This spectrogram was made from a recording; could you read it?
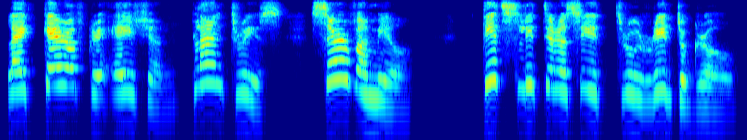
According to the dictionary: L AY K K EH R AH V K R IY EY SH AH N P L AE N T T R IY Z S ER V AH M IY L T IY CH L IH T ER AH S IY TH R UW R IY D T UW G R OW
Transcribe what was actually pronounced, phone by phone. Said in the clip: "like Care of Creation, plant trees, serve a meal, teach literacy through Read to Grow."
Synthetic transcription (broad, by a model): L AY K K EH R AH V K R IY EY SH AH N P L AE N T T R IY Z S ER V AH M IY L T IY S L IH T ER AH S IY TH R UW R IY D T UW G R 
